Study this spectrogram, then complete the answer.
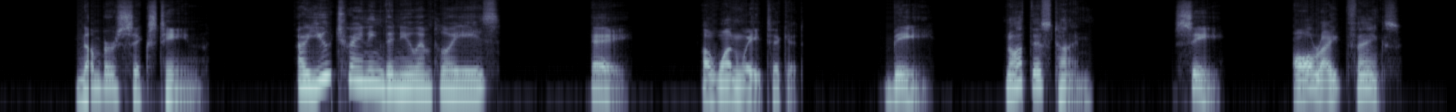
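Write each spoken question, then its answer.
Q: Are you training the new employees?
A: B: Not this time.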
